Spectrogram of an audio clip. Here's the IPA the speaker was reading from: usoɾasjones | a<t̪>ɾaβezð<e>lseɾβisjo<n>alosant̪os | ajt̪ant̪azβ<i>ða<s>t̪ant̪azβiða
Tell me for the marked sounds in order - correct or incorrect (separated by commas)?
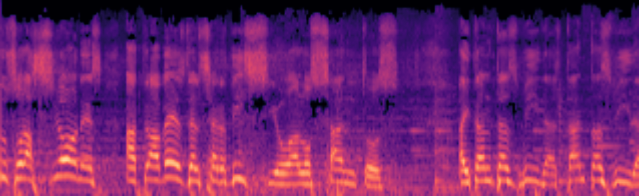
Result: correct, correct, incorrect, correct, correct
